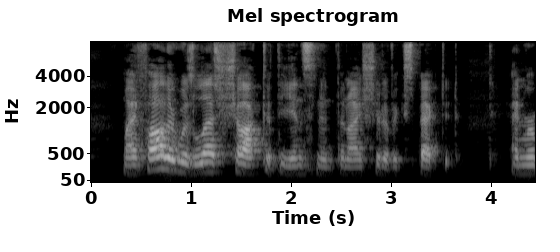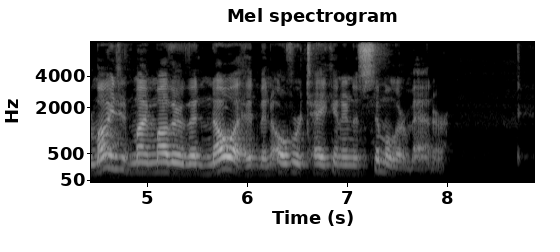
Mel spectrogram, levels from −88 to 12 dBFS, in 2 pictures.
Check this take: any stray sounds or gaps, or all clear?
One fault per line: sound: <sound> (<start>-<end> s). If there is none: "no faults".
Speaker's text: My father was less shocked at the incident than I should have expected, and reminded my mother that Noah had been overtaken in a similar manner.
no faults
